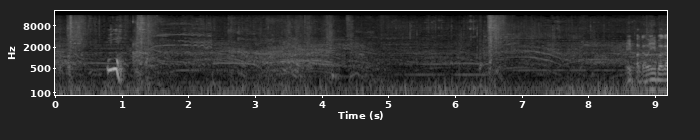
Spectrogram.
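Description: Horses whinny and snort amid a cavalry battle in Mount & Blade II: Bannerlord, with a sharp neigh early, hoof clatter and combat noise, and someone talking over it.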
